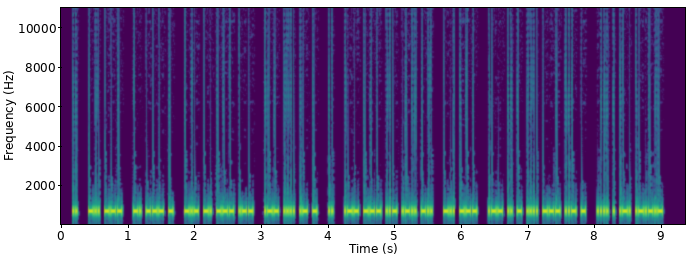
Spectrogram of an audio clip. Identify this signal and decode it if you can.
Morse code, heard as a keyed tone, about 50 wpm, 700 Hz. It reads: I DO NOT KNOW WHAT I WOULD DO WITHOUT HER.
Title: Sentences from Top 1000 Words - Review Part 3 - 50wpm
